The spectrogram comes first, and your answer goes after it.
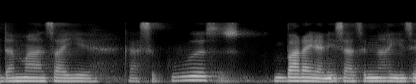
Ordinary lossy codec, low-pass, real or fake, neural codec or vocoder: none; 7.2 kHz; fake; codec, 24 kHz, 0.9 kbps, WavTokenizer, large speech release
